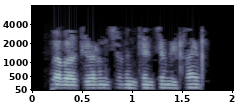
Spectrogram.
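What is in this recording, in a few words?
Troop 2A Dispatch, scanner audio recording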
